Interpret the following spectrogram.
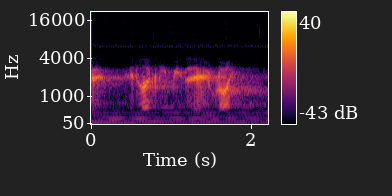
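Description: A voice filtered thin, as if heard over a telephone, speaking in short phrases over a low steady background drone.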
